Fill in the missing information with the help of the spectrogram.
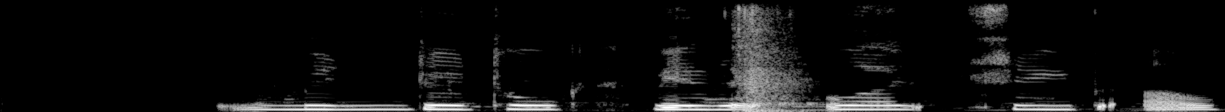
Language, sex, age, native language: Icelandic, female, 12, Icelandic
